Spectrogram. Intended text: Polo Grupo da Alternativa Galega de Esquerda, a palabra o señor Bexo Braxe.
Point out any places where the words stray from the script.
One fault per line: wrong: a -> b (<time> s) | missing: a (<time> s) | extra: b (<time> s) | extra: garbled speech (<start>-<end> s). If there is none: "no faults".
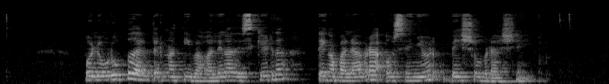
extra: ten (3.2 s)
